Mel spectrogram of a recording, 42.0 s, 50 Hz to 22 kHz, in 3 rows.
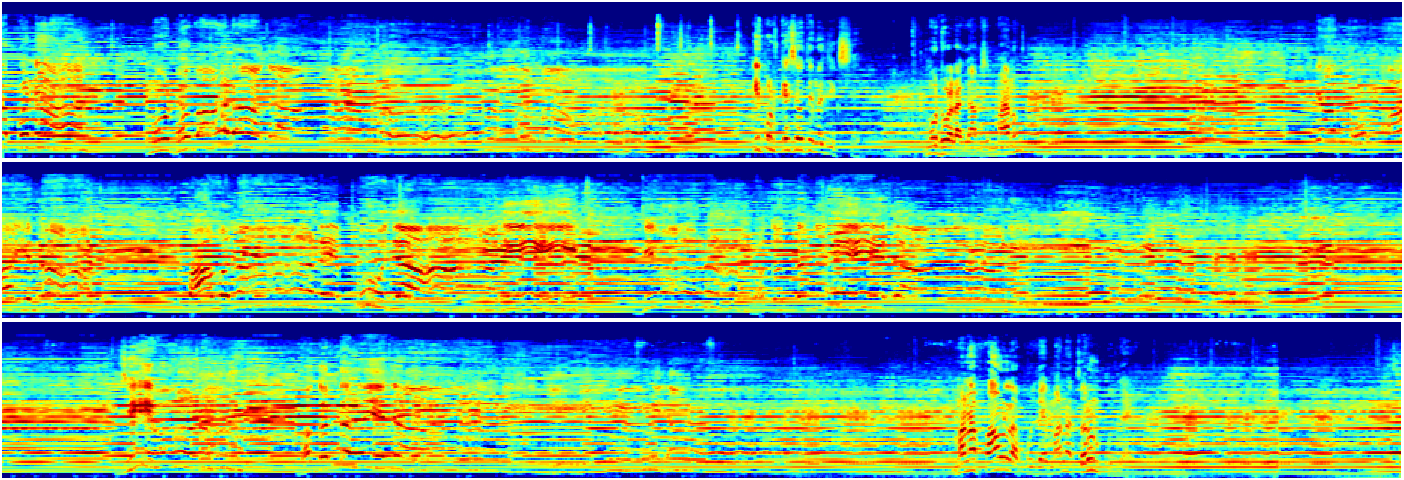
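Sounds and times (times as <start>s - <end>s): gliding melody: 0.0s - 41.9s
harmonium chords: 0.0s - 41.9s.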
